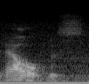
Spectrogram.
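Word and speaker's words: Alves: All right, let's talk a little bit about the Alvey Street School. I think I'm pronouncing that right. – Alvis. – Alvis, mm-hmm. Okay. That's A-L-V-E-S.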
